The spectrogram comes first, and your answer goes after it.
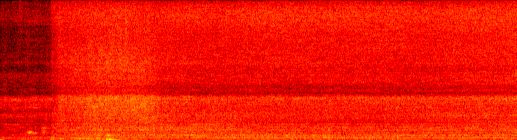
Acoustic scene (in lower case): restroom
